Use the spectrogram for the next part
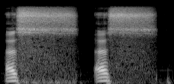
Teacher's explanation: sifat mengalirnya nafas atau berdesis seperti suara burung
